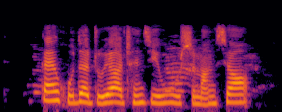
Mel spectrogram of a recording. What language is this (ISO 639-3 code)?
zho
